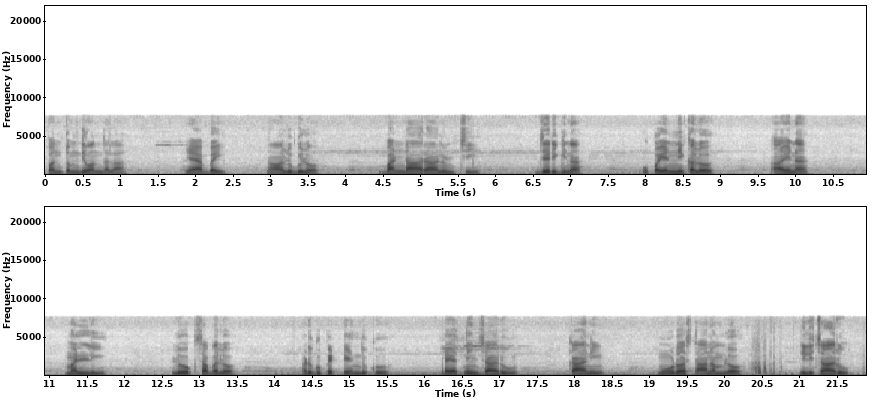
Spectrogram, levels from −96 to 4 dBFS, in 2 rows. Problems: constant background noise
